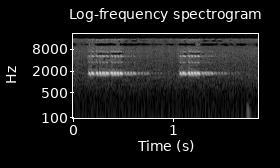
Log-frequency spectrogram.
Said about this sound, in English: Well, there's one type of tree cricket. That's it. Okay. That's a snowy tree cricket on a cool evening.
